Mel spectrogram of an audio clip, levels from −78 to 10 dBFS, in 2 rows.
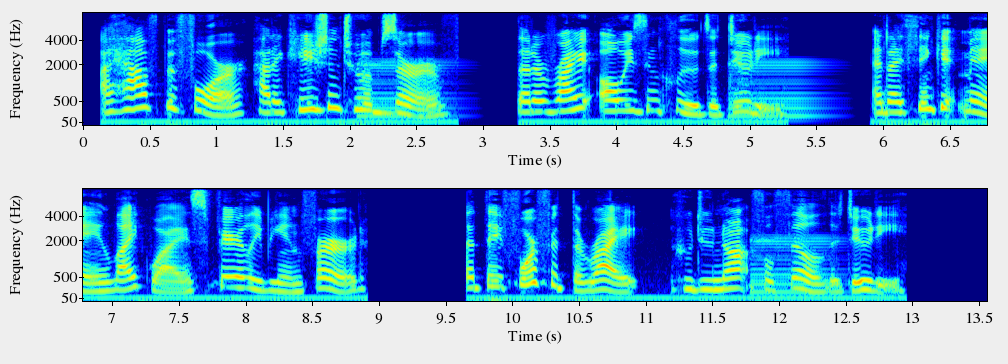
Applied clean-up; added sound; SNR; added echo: none; Piano; 16 dB; none.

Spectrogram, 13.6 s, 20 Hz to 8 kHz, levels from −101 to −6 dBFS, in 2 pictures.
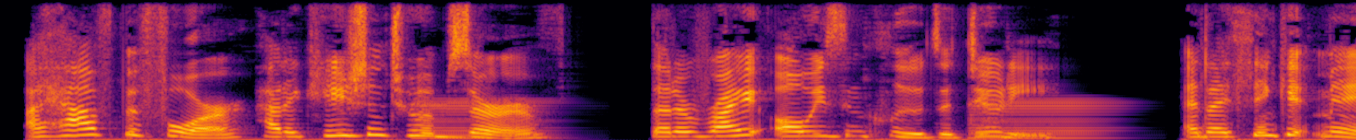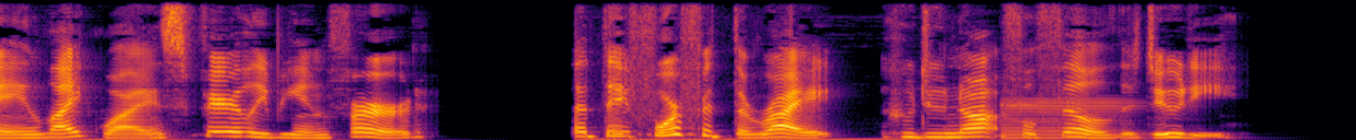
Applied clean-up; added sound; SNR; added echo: classical method log-MMSE.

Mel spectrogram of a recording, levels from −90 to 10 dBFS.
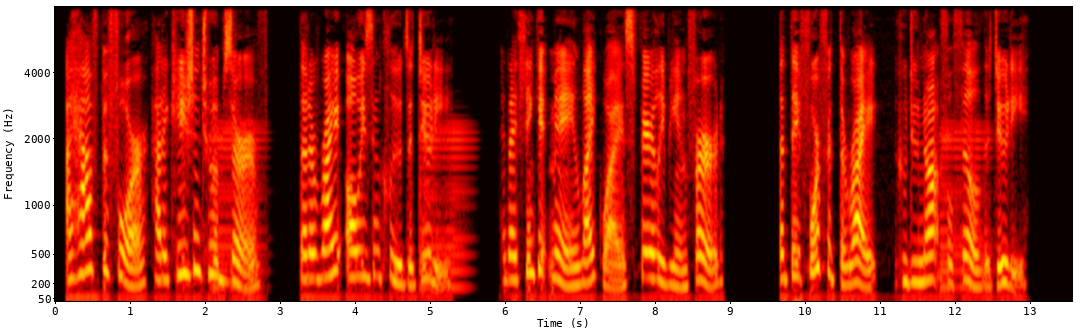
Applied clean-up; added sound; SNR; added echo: neural mask model RNNoise.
